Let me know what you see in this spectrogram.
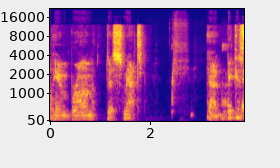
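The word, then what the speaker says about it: Desmet: I call him Brahm Dismmet because that's the Belgian pronunciation of the name right he he is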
